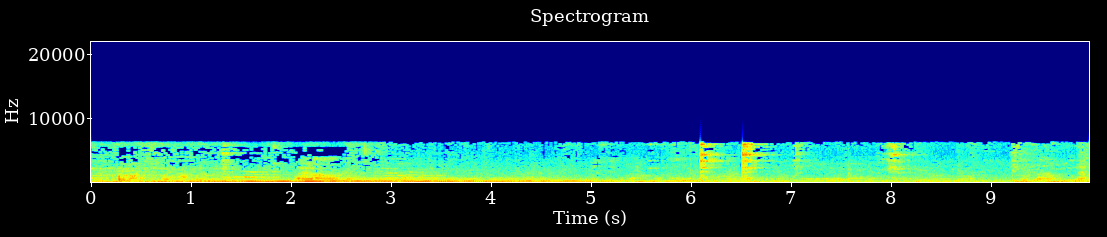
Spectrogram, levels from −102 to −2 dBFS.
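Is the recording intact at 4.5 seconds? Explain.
No. AAC compression damage runs through the whole clip, including 4.5 s. Nothing sounds above 6.3 kHz. Coarse quantisation, likely at around 24 kbps, leaves the sound dull and smeared.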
